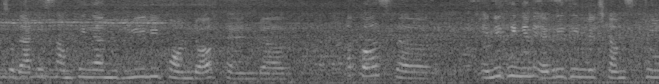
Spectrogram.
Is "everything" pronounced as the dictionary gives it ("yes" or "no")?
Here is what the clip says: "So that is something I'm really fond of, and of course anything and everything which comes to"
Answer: no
